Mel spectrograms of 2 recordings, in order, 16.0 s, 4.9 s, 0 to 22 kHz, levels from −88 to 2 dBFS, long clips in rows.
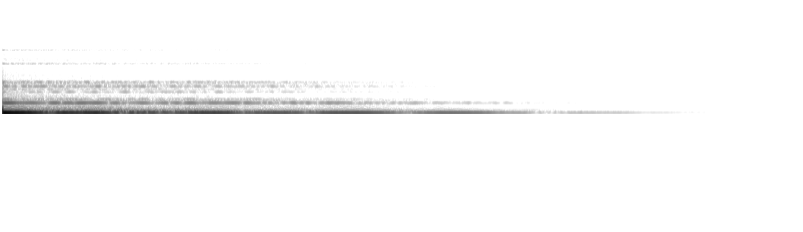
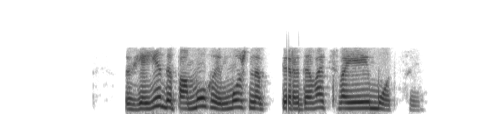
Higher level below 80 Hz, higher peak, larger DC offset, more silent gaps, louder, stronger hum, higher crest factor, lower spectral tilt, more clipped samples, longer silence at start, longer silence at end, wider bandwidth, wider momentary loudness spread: first, -24 dBFS vs -64 dBFS; about the same, -2 dBFS vs -4 dBFS; neither; second, none vs 2.71-2.79 s; second, -23 LUFS vs -17 LUFS; neither; first, 24 dB vs 16 dB; first, -14.5 dB/octave vs -9.5 dB/octave; neither; second, 0 s vs 1.25 s; first, 12.15 s vs 0.7 s; second, 1.1 kHz vs 4.2 kHz; first, 20 LU vs 7 LU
